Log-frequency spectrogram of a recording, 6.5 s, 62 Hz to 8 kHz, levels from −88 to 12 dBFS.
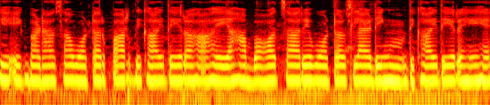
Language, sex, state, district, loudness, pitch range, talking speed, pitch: Hindi, female, Bihar, Kaimur, -12 LUFS, 190-195 Hz, 165 wpm, 195 Hz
